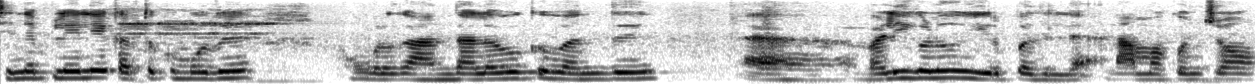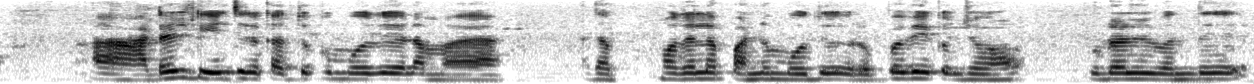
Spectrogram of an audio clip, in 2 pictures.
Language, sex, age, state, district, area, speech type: Tamil, female, 30-45, Tamil Nadu, Perambalur, rural, spontaneous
